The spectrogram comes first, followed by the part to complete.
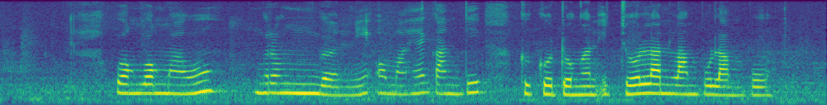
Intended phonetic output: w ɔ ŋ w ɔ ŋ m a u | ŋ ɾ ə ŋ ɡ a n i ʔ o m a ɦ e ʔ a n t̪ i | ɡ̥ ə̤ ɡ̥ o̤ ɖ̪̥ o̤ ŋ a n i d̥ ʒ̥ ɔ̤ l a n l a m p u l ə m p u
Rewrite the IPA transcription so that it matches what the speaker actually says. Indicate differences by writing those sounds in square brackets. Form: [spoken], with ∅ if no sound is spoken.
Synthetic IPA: w ɔ ŋ w ɔ ŋ m a u | ŋ ɾ ə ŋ ɡ a n i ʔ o m a ɦ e [k] a n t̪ i | ɡ̥ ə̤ ɡ̥ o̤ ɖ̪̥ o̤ ŋ a n i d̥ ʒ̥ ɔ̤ l a n l a m p u l [a] m p u

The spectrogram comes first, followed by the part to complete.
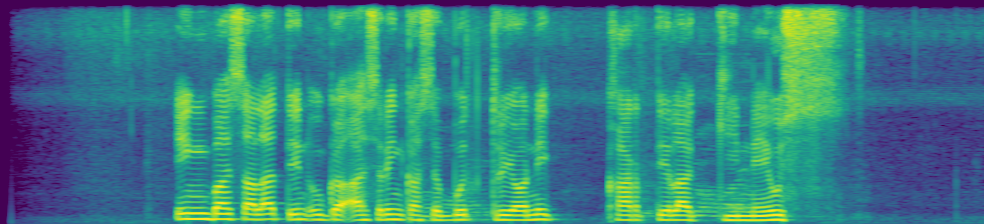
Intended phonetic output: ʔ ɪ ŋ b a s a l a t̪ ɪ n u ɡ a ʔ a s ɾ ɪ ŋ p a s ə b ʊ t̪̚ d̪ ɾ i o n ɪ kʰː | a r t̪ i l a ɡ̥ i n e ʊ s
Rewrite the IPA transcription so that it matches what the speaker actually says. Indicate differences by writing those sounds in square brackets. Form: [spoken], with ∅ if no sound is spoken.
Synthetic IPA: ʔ ɪ ŋ b a s a l a t̪ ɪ n u ɡ a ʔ a s ɾ ɪ ŋ [k] a s ə b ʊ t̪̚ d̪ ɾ i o n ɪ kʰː | a r t̪ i l a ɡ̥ i n e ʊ s

